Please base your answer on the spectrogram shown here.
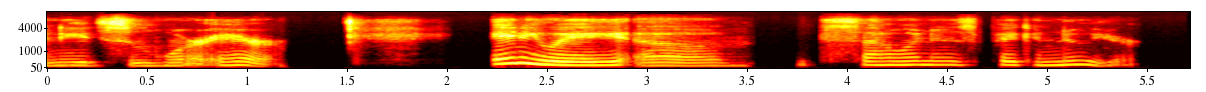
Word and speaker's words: Samhain: Oh, well, technically, it's Samhain. Samhain. Okay, it's spelled like Sam Hain, but it isn't some guy. It's Samhain. And it's Samhain all the way until tomorrow night.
